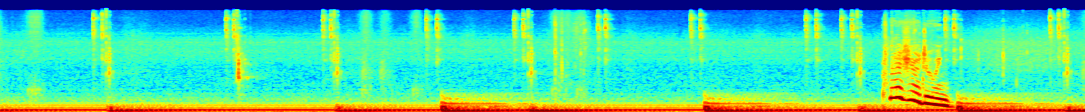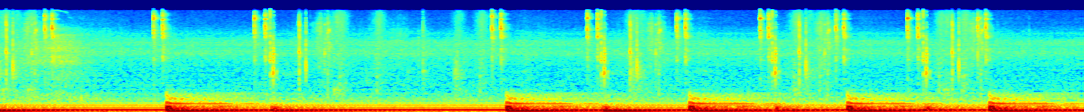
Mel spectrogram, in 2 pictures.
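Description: Soft game menu clicks sound as items are selected.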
